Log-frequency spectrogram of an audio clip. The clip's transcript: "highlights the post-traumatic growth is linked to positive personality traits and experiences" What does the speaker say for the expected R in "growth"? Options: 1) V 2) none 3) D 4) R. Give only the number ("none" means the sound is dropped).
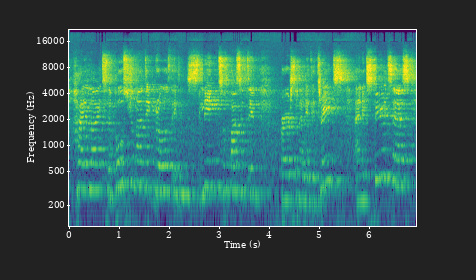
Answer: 4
